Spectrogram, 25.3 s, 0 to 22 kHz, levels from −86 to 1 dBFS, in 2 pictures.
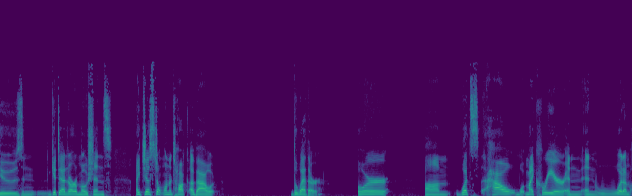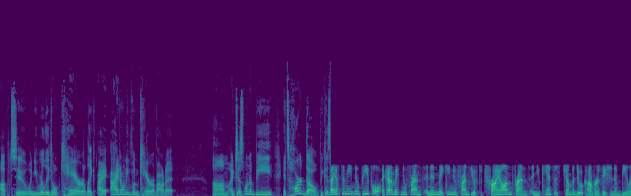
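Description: At 19.23 s, right after "hard though because", a 20 ms gap opens and the speech turns boxy and dull until the end, likely an input switched to a poorer device. A spectrogram shows everything above 3.4 kHz cut off, the level shifts by about 5 dB, and a faint new noise floor appears.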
